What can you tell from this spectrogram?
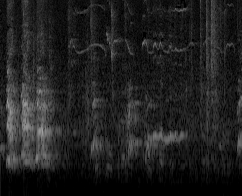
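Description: A dog barking three times in quick succession, then softer whining calls, while small birds chirp high and thin in the background.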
